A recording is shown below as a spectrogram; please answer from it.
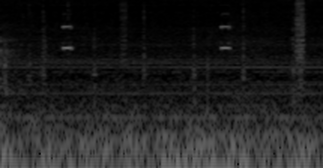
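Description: Inficon D-TEK Stratus refrigerant leak detector giving short, high beeps about a second apart, twice, at the slow rate that goes with a low reading.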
